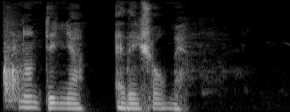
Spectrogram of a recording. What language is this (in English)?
Galician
